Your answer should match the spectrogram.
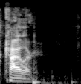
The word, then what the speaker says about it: Kyler: How do you say his first name? I'd say. It's Kyler.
